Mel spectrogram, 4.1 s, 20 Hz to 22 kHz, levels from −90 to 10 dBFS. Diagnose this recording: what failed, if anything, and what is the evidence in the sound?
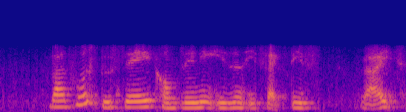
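Opus voice compression, present throughout the speech at the codec stage: nothing survives above about 4.3 kHz, and the voice sounds muffled, hoarse and slightly robotic. The sound points to Opus running its SILK linear-prediction coder in narrowband at a very low bitrate, around 8 kbps, with coarsely coded excitation.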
